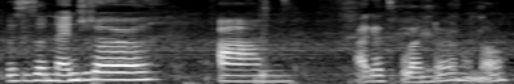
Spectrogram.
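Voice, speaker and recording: A woman's voice: mid-range voice, a little slow, low-quality recording. A young American woman chatting informally as she narrates chores and cooking for a home vlog. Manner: informal, conversational. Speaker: home vlogger. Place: indoors at home, kitchen. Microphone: handheld camera. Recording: clear household noise behind voice. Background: household appliance noise.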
